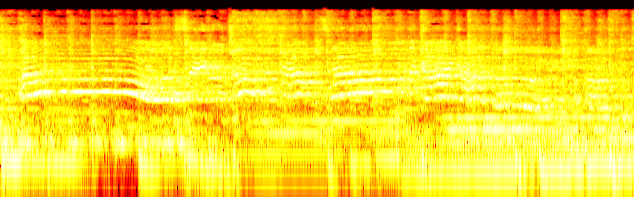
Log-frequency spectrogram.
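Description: A woman singing a pop song live into a microphone over a backing track with a steady bass line. She holds one long note near the start, then moves through shorter phrases.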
